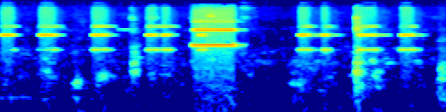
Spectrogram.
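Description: A multimeter set to its buzzer continuity range, probing double-door refrigerator parts, gives a string of clear, high electronic beeps in short bursts with one longer sustained tone, loud and close with quiet gaps between.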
